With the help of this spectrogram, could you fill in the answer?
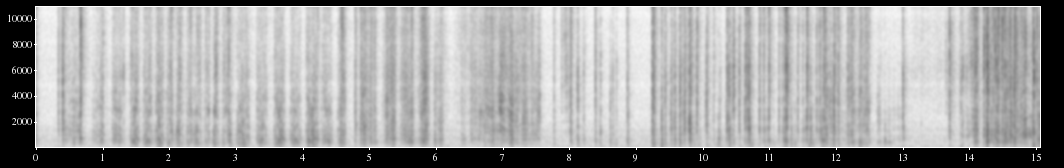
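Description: A yellow plastic plate lies upside down on a table and is then lifted, while long nails scratch and tap quickly across its base. The sound is a dense run of dry, crisp taps and scratchy rasps, bright in the mids and highs with almost no low end. Each tap dies away at once, with no ring.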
